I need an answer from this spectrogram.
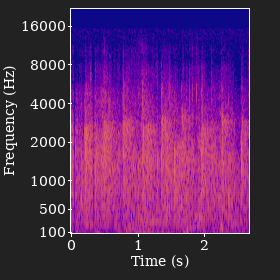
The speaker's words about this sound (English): Let's clap for her.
